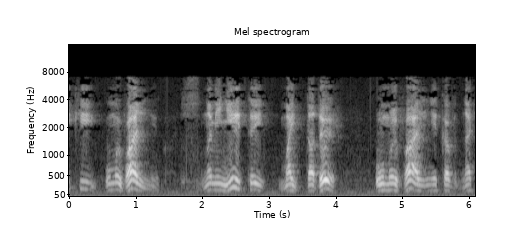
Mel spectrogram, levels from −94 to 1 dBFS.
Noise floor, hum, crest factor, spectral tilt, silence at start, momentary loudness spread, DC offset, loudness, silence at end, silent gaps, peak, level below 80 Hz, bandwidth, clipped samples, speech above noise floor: -52 dBFS; 50 Hz at -55 dBFS; 20 dB; -4 dB/octave; 0 s; 12 LU; 0.2%; -20 LUFS; 0 s; none; 0 dBFS; -60 dBFS; 7.4 kHz; under 0.1%; 32 dB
